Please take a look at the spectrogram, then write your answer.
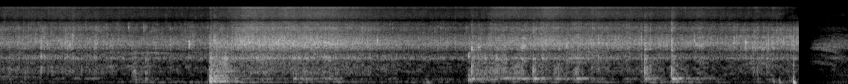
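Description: Onion and garlic fry in a pan with a continuous, fairly loud hissing sizzle and a few soft stirring bumps, stopping abruptly near the end.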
